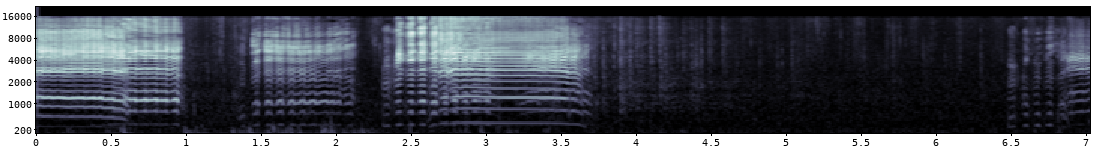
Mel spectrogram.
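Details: Zwartbles bottle lambs waking from their snuggle pile and bleating for milk at their owner's approach; a run of three strong harmonic bleats, then near silence, then a faint bleat starting at the end.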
